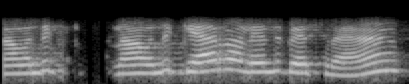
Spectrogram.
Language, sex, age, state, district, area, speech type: Tamil, female, 18-30, Tamil Nadu, Cuddalore, rural, conversation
